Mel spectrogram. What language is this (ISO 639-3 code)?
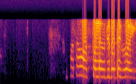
ori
